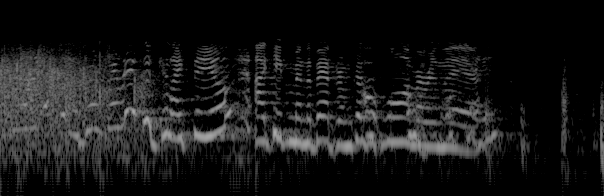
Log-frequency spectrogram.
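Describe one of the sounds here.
A woman talks excitedly and laughs.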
